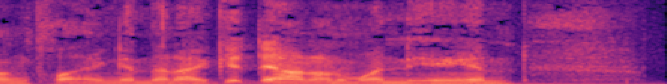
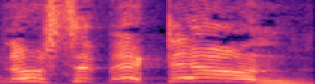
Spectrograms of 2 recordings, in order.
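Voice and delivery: frantic order; slower than usual. Retold or imitated. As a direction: snap her back into the booth. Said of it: "I'm like".

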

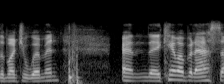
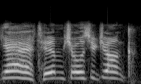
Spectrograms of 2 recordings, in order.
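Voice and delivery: mock heckling crowd; 8 semitones higher, slower than usual. Imagined crowd heckling Tim.

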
